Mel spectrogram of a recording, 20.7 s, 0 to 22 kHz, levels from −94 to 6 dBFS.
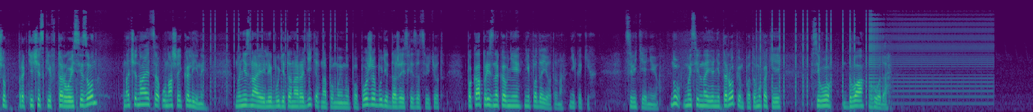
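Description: From 4.06 to 6.95 s, GSM signalling bursts appear: a nearby 2G phone exchanging short bursts of control traffic, rectified by the audio circuitry into a galloping dit-dit-dit of brief buzzes at about 217 Hz, sitting well below the main signal.

Within that stretch, at 6.37 to 6.45 s, comes a short stall from a late packet. The jitter buffer emptied, so the receiver held the last sound for about 45 ms until the packet arrived. Nothing is lost, but that moment is audibly smeared and prolonged.

The signalling bursts return from 15.14 to 17.35 s, this time much stronger and close to the level of the wanted audio, so the galloping buzz pattern is prominent.

At 17.39 s the bursts give way to GSM phone buzz lasting until 19.89 s. The phone has moved into a call, transmitting continuously at 217 bursts per second. The rectified pulses become a steady, raspy, harmonic-rich 217 Hz buzz about 20 dB below the signal.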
